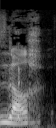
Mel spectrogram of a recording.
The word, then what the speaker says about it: noyaux: The creme de noch is spelled N-O-Y-A-U-X. – Oh, noch. Interesting.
